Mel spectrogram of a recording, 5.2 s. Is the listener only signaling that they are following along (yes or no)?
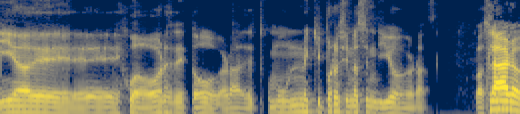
no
